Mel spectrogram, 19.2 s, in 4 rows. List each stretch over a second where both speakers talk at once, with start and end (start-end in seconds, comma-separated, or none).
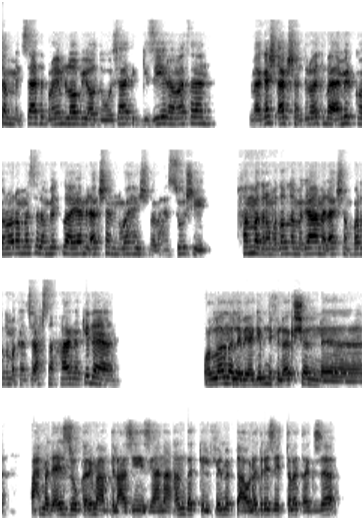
none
